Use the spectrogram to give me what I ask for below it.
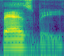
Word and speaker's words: FASB: Historically, the Financial Accounting Standards Board, abbreviated FASB and pronounced FASB, has been the private sector organization responsible for promulgating the rules of accounting.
